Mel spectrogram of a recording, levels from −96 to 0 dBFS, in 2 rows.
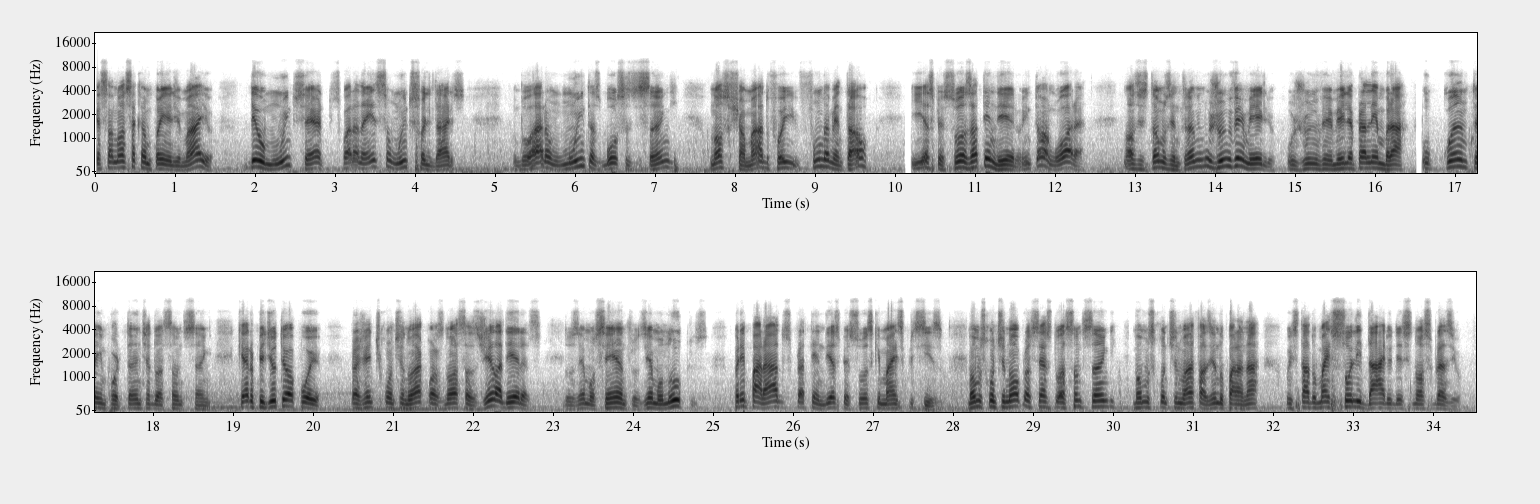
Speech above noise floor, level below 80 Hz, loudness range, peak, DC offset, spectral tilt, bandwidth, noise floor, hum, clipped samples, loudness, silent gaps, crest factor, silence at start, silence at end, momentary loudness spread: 23 dB; -50 dBFS; 3 LU; -2 dBFS; under 0.1%; -5.5 dB/octave; 7.8 kHz; -42 dBFS; none; under 0.1%; -20 LUFS; none; 18 dB; 0 s; 0.2 s; 10 LU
